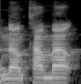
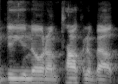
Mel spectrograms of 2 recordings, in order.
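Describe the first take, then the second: First: The words are run together and shortened. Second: Each word is said fully and separately. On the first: "They blend it together" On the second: "They don't say"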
